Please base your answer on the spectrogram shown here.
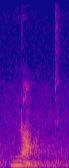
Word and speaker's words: knot: Yes, the answer is not. The answer is not. K is silent. K-N-O-T.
